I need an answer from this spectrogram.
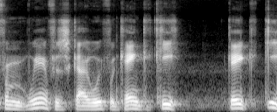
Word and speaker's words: Kankakee: Kankakee. You gotta say it like that. Kankakee.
